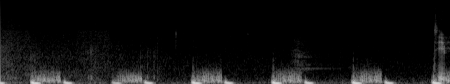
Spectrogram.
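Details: Regular heartbeat near 75 a minute with a whooshing sound filling the gap between beats, heard on chest auscultation of a patient with breath-hold and left-lateral position manoeuvres: a heart murmur.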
